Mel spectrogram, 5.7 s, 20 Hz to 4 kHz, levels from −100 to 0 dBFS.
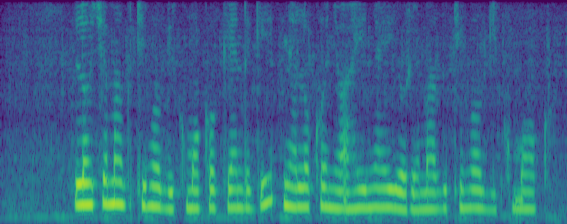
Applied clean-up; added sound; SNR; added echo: none; none; none; none.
